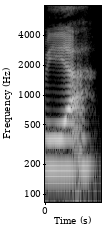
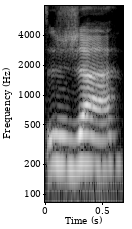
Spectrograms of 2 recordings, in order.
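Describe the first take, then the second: First: The word begins with a 'y' sound. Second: The word begins with a 'j'-like sound. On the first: This is how it is said elsewhere. "instead of ya" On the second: This is how Argentines say it. "It's ja instead of ya"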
